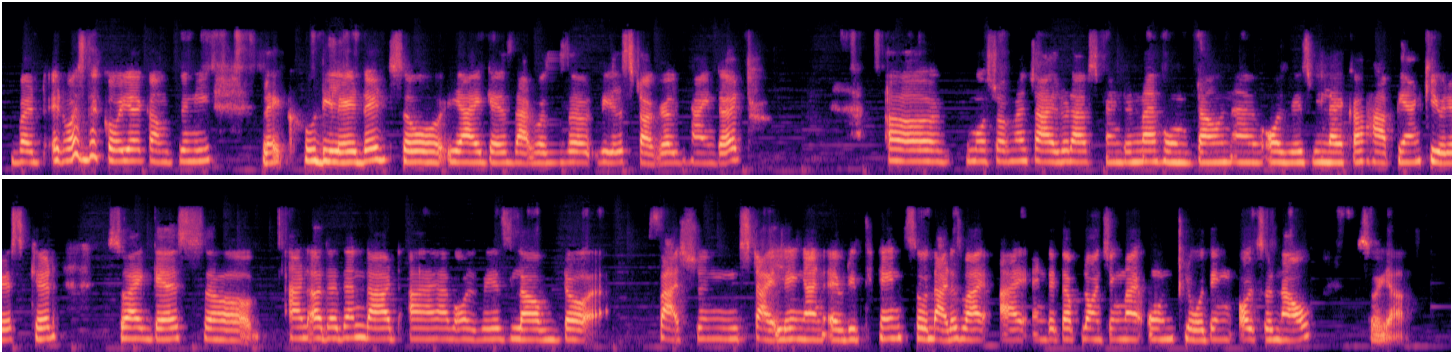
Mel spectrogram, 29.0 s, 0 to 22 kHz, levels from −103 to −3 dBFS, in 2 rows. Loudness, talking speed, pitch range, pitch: -23 LUFS, 150 wpm, 210-230 Hz, 220 Hz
